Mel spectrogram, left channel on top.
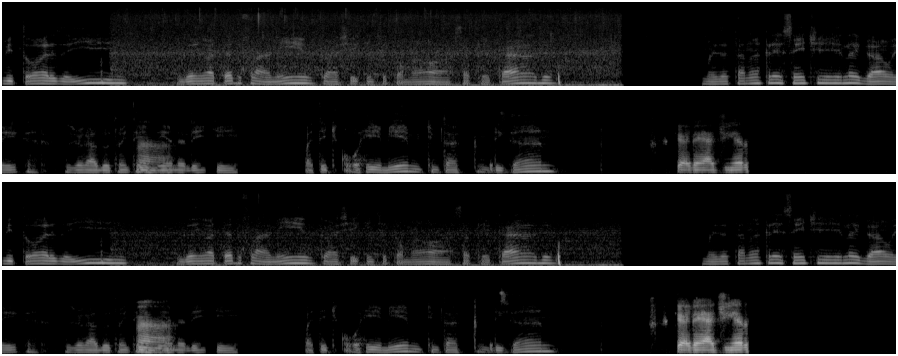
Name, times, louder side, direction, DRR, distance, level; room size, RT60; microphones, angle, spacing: voice 1, 0.0-5.6 7.0-9.3 9.6-11.3 12.0-14.5, left 1 dB, 25° left, 1.0 m, -40 dB
sound 1, 1.1-6.2, left 7 dB, 70° left, 0.6 m, -48 dB
voice 2, 10.3-10.7 15.7-16.4, right 7 dB, 80° right, 0.4 m, -29 dB
head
